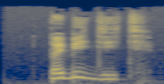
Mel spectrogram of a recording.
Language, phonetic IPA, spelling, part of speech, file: Russian, [pəbʲɪˈdʲitʲ], победить, verb, Ru-победить.ogg
- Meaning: 1. to win, to be victorious over, to conquer, to vanquish, to defeat 2. to overcome 3. to beat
